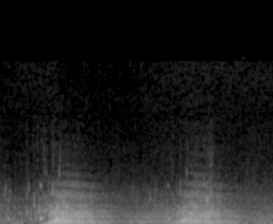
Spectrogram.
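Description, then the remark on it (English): Two forceful, breathy whooshes of killer whales exhaling at the surface, spaced about a second apart, close by against a low background of wind and lapping water. A group of four killer whales in open water among floating icebergs. “Four killer whales, so close we can hear them breathe.”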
